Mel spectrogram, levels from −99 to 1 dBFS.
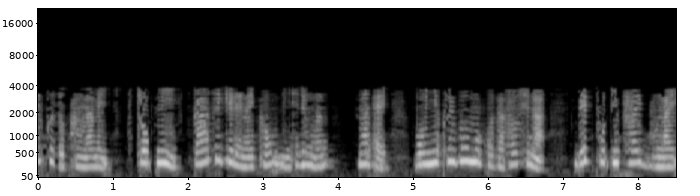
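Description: Speech runs dull and muffled from start to finish, with nothing audible above about 3.8 kHz, so sibilants lose their edge and turn thin and fizzy, while sustained sounds take on a smeared, warbling texture. This is heavy AAC compression damage, likely from AAC-LC at a very low bitrate, around 8 kbps. With so few bits per frame, the encoder drops the upper band entirely and quantises what remains so coarsely that detail smears across each frame.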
